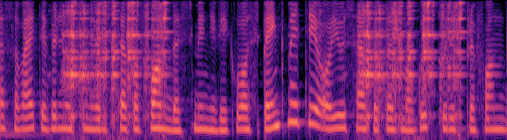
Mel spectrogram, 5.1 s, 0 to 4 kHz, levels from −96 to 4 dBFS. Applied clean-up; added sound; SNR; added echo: none; Dishes, pots, and pans; 4 dB; none.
